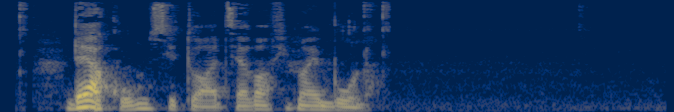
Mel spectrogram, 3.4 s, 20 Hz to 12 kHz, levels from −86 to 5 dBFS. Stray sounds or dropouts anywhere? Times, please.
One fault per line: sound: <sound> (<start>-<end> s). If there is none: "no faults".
no faults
